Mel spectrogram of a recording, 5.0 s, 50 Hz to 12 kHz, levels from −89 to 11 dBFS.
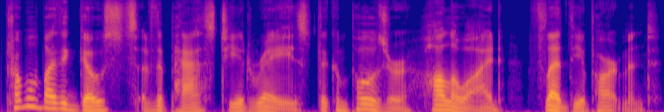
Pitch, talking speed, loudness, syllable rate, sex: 120 Hz, 205 wpm, -20 LUFS, 5.0 syllables/s, male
